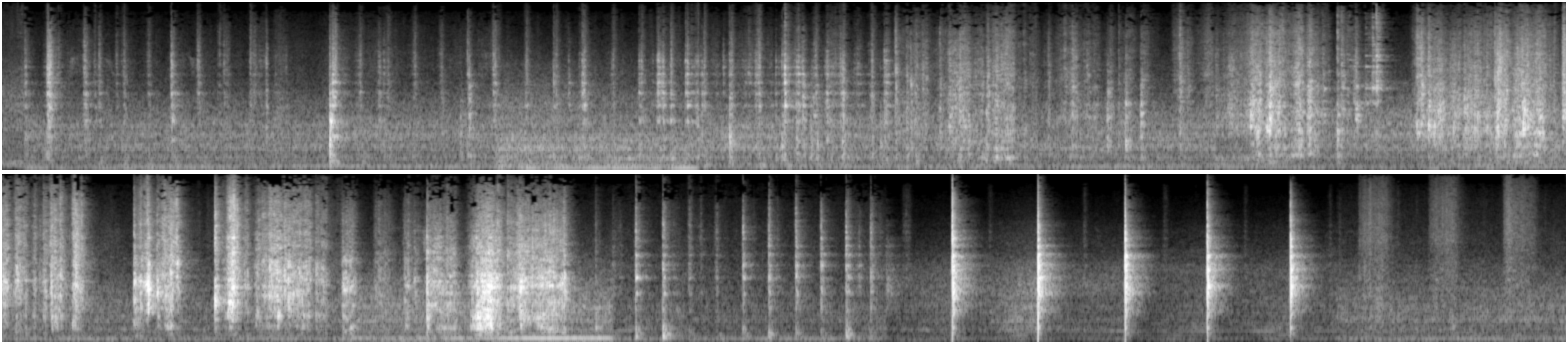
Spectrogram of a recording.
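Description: Dry decomposed-granite soil being poured and scraped with a steel trowel over old clay roof tiles set on edge, a gritty scraping with small clinks of grit and metal on tile. Near the end come five sharp knocks about a second apart.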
